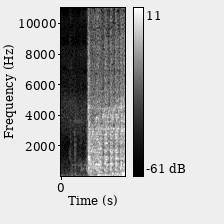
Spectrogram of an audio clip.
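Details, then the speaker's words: 2012 6.7L Cummins diesel, first start after grid heater delete intake plenum and intake horn install, batteries reconnected: quiet, then catches in about half a second into a firm, steady clatter with no misses; normal start and idle. "right, you guys. Sounds pretty good. Sounds good."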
